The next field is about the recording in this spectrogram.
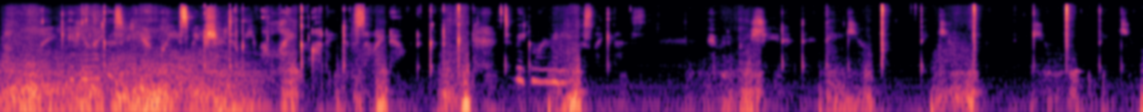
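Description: Over loud background noise, a woman talks at a fairly slow pace with long, frequent pauses. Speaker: ASMR creator. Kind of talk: soft ASMR intro chat. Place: home room. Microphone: studio mic.

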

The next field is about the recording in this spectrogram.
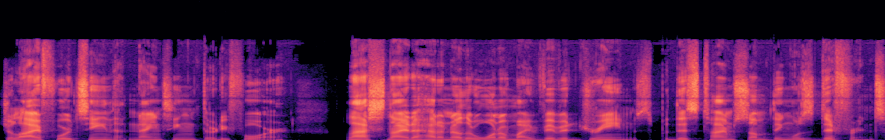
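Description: Over a quiet background, a man with a fairly low pitch speaks at a moderate pace with ordinary pitch variation. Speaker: gaming YouTuber. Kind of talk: gameplay commentary. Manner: animated. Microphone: headset.

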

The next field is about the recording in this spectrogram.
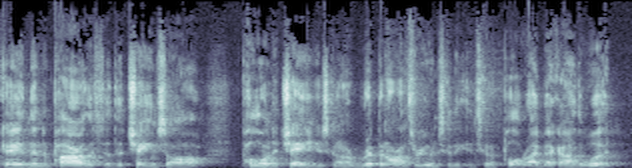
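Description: A man talks at a very fast pace with ordinary pitch variation. Room echo is audible. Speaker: hobbyist instructor. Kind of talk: tutorial. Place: workshop. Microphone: camera far.

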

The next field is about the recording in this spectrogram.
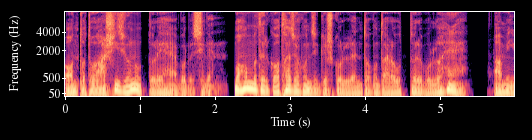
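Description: A man talks with a dark, mellow tone and vocal fry. His pitch swings very widely. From US, Brooklyn, New York. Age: 70s. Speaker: Islamic preacher. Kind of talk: interview, life story.

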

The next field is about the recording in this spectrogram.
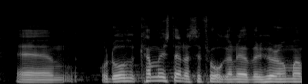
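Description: A man's dark, mellow tone at a fairly quick pace against a quiet background. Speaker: university vice-chancellor, panel moderator; panel moderator. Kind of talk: moderated panel discussion. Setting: stage with audience. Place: hall. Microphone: handheld.

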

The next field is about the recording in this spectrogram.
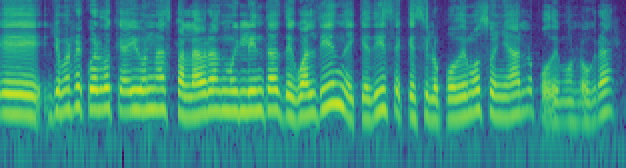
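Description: The tone is dark and mellow, with ordinary pitch variation. It moves at a moderate pace with hardly any pauses. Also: woman. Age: 60s. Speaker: law graduate; interview guest. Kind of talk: TV interview. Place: studio. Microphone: lapel.

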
